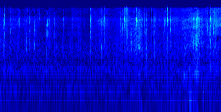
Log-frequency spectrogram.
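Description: Faint crinkling of a plastic bubble mailer handled in the fingers, with small scattered crackles.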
